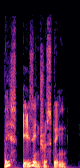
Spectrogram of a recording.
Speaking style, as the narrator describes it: he said

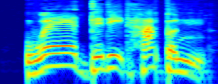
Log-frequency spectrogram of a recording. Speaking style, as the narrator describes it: said Magrat, trying to speak slowly and distinctly

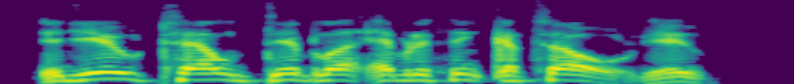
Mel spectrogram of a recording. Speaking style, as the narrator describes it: he said

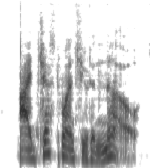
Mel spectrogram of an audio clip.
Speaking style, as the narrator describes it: said Ginger coldly

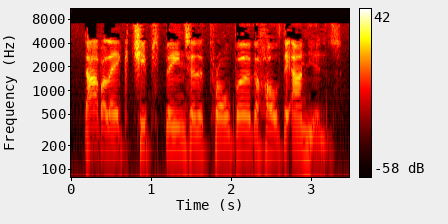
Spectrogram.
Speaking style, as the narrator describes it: he rasped

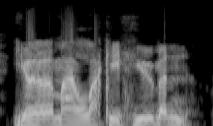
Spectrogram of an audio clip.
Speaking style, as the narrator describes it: Rock boomed

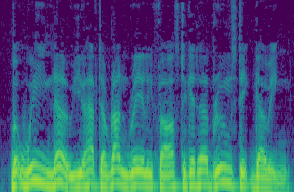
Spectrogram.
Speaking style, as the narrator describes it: shouted Magrat

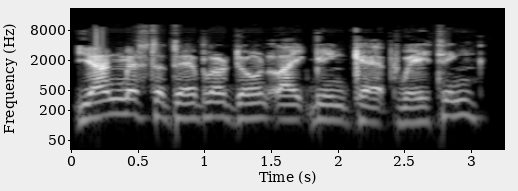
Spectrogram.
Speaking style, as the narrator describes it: said Detritus

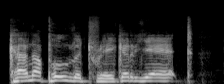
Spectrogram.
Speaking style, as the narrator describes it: Detritus rumbled into the man's ear

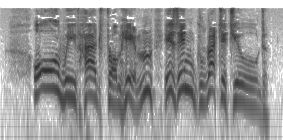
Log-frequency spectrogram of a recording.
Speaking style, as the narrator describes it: snapped the king

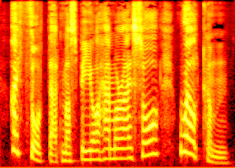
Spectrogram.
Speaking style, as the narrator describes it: she chirped

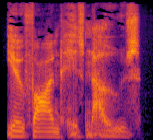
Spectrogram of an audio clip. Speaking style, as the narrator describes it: he hissed

